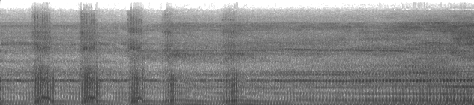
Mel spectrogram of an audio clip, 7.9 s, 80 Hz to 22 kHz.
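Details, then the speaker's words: 1999 Kawasaki ZRX1100, first restart after sitting twelve years, airbox removed: throttle blips then lumpy uneven idle missing a beat; misfire on one cylinder, number 4 cylinder running cold. "Definitely missing on one cylinder. All right, this number 4 cylinder is cold."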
